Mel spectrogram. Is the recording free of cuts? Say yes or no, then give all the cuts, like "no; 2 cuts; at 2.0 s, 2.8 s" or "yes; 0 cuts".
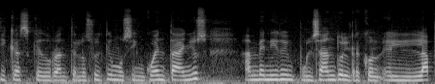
yes; 0 cuts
